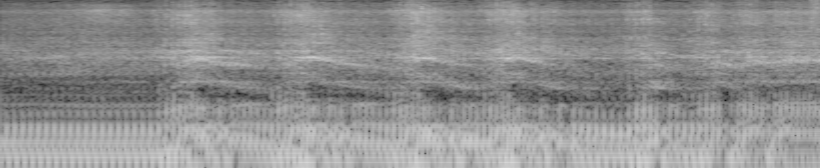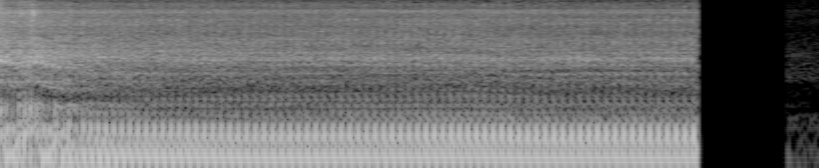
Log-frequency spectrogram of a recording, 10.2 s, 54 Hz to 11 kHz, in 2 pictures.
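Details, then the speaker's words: Polaris Outlaw 50cc quad running on choke after carb clean and clogged pilot jet cleared (had leaked from overflow, wouldn't fire); revs lifted by choke. Runs fast and fairly even, some clatter early, then a steady drone: normal running. "I've just put the choke on there, that's why the revs have lifted."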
